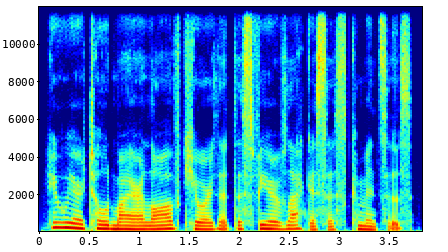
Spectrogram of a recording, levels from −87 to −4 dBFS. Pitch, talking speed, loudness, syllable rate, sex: 190 Hz, 235 wpm, -15 LUFS, 6.0 syllables/s, female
